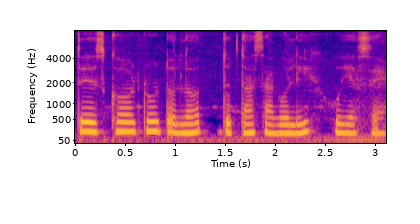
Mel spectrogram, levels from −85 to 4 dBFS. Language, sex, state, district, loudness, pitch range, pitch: Assamese, female, Assam, Sonitpur, -14 LUFS, 185-215 Hz, 195 Hz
